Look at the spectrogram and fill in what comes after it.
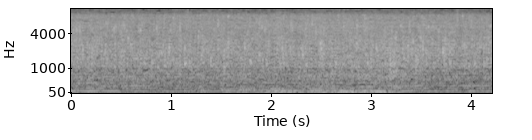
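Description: Marinated chicken pieces frying in hot oil in a wok, a steady fine sizzle and crackle on a medium-low flame, with a low steady hum underneath.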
